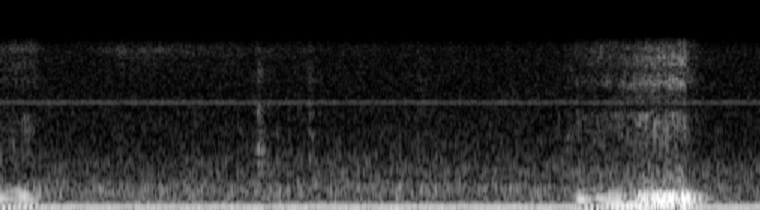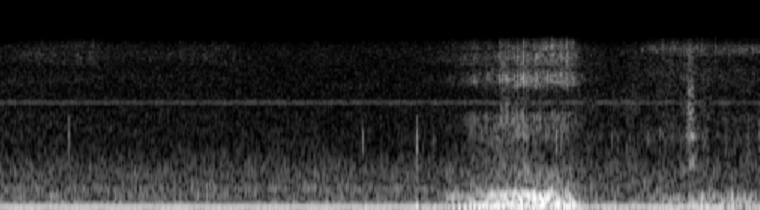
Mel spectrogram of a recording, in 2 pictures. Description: Poppy our German Pointer Puppy having a lovely snooze in her bed..Snoring away zzzzzzzzz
